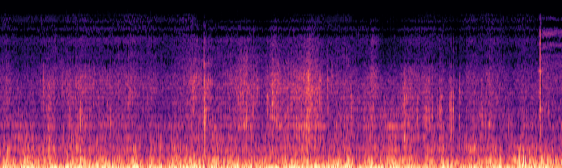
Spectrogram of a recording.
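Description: Wind buffeting the microphone of a skier's camera during a run through powder, a steady low rumble, with the hiss of skis through the snow and scattered light crunches.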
